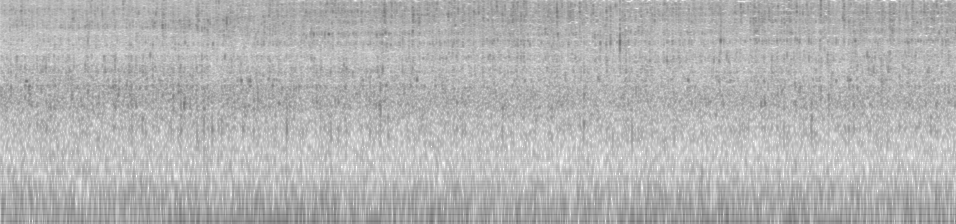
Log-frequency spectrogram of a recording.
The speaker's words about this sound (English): There's something so relaxing about listening to water running like this.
